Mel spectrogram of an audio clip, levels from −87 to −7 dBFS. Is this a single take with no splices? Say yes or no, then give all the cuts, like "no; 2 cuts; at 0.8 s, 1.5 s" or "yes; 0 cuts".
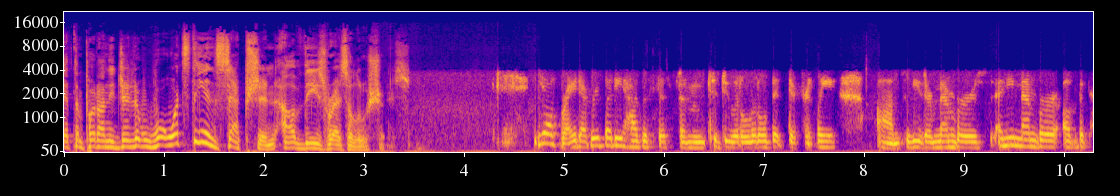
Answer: no; 2 cuts; at 5.0 s, 8.1 s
